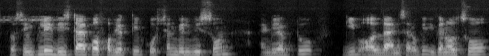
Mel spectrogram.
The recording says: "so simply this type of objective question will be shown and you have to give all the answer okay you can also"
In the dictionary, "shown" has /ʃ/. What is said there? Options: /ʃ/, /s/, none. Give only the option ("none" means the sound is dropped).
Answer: /s/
